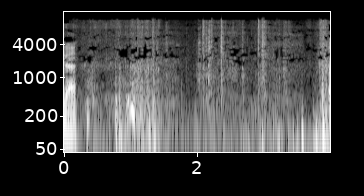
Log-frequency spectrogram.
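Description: A person bouncing on a large outdoor trampoline, heard faintly: a few short, sharp knocks about two to three seconds in as the jumper builds height for a flip.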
